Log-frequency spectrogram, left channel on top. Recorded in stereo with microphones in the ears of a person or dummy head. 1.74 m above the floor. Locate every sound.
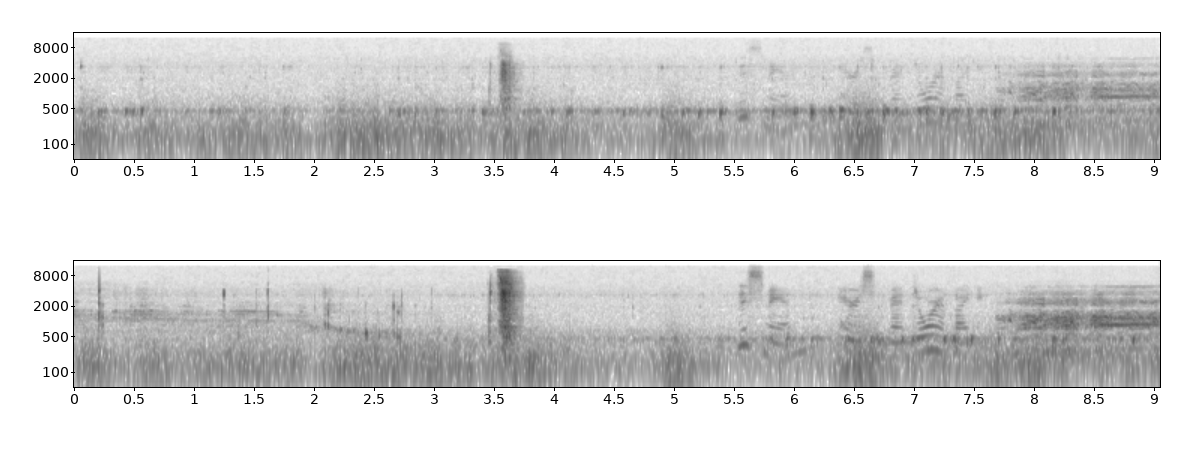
3.5 s tearing paper: 85° right
5.5 s a woman speaking: 45° right (ahead or behind)
7.7 s laughter: 25° right (ahead or behind)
